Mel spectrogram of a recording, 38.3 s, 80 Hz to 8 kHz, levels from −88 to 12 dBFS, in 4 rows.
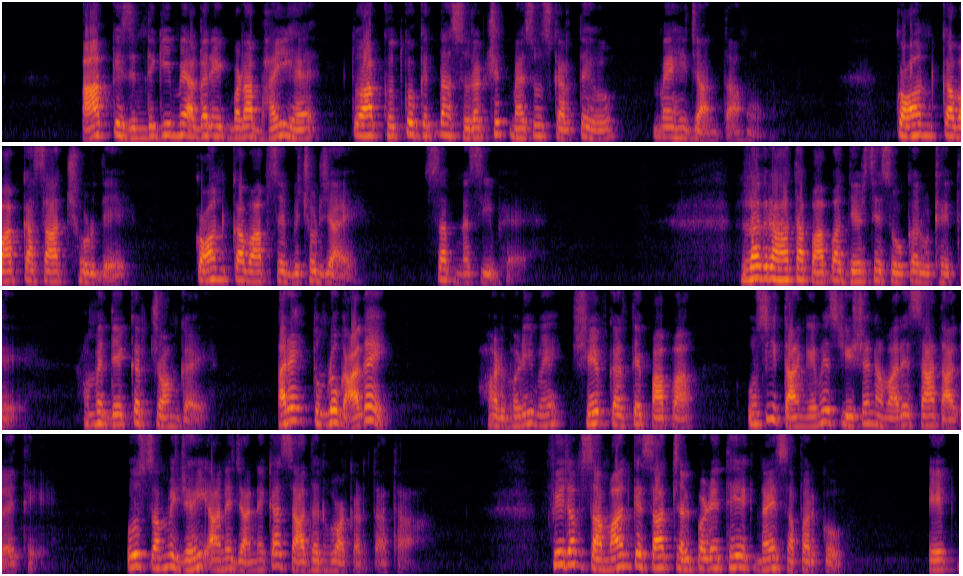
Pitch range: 150-185 Hz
